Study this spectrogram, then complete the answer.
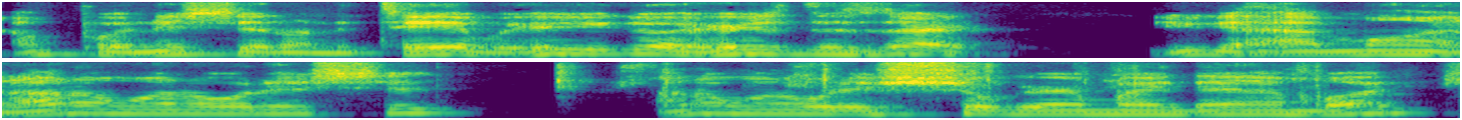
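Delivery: mock ranting. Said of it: "And I'm like".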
